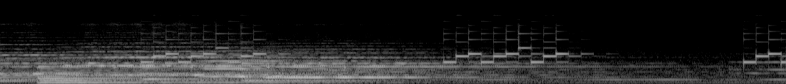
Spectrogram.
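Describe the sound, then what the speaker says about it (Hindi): A melodic phone ringtone plays loudly in a drama scene over a sustained musical background, its bright repeating notes chiming in several bursts. "एक सेकंड, मेरे घर से फोन आ रहा है।"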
